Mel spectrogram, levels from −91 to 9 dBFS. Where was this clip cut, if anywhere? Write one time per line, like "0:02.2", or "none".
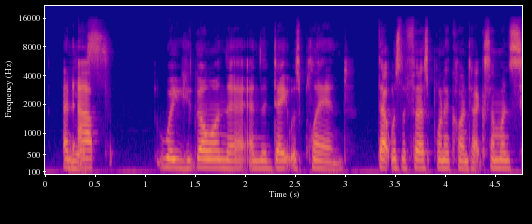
none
